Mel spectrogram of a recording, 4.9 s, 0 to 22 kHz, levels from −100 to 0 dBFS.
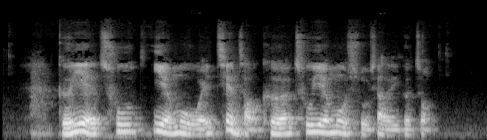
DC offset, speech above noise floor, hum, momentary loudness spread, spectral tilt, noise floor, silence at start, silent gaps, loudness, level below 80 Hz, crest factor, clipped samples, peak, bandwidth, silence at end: under 0.1%; 26 dB; none; 10 LU; -8 dB/octave; -42 dBFS; 0.3 s; none; -17 LUFS; -54 dBFS; 16 dB; under 0.1%; -2 dBFS; 9.8 kHz; 0.55 s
